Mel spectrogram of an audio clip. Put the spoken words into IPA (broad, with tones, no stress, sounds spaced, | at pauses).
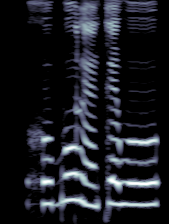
h o˧ b o˦ l ɛ̃˧ k ɛ˦ w o˦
